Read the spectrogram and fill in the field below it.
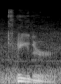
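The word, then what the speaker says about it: Keider: It's the first time the Braves have ever seen Kaylor Montero. First name is spelled K E I D E R and pronounced Kater.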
